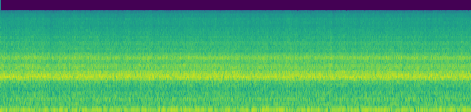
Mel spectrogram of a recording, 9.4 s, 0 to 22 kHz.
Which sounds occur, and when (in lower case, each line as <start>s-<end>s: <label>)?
0.0s-9.4s: aircraft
